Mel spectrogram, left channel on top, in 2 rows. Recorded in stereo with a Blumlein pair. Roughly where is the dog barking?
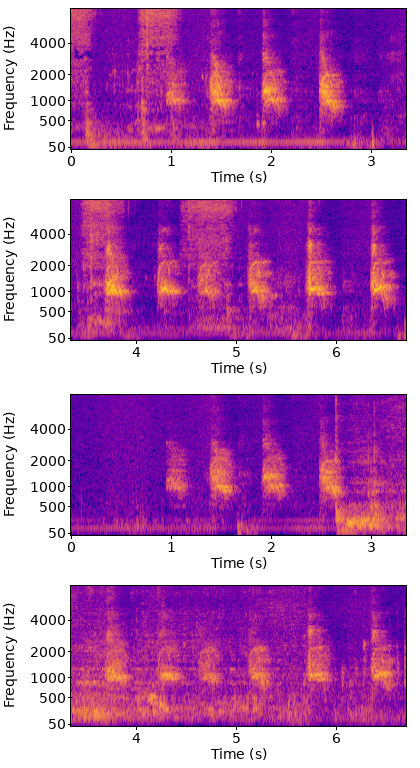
Ahead.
